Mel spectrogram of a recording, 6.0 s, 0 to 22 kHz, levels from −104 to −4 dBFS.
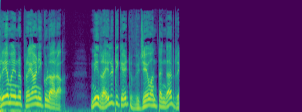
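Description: Audio dropout to silence at 3.57 s in this speech clip, just after "మీ రైలు టికెట్ విజయవంతంగా", lasting to the end: the signal cuts to silence with no room tone, likely from a lost input or link.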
